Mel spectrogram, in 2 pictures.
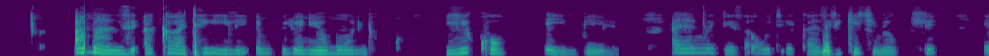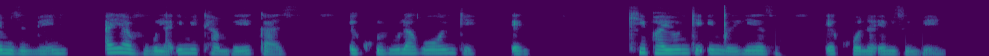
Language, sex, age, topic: North Ndebele, female, 25-35, health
